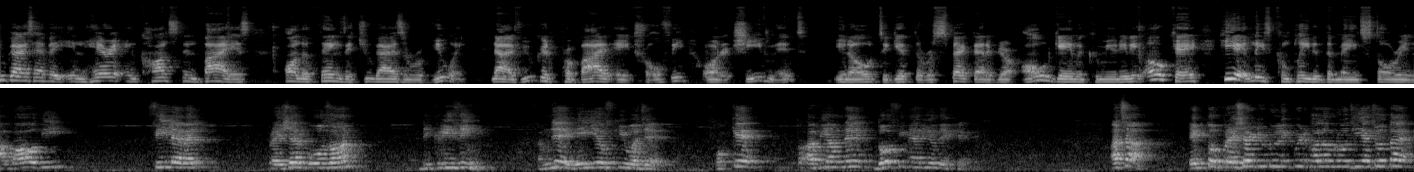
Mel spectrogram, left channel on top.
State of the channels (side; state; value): both; different; correlation 0.00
